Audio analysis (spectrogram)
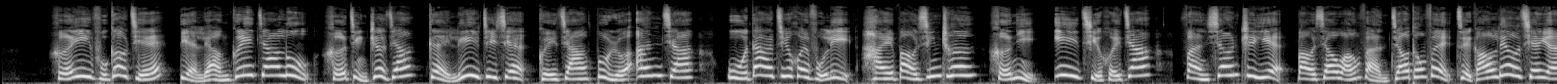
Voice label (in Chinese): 广告 热情激情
